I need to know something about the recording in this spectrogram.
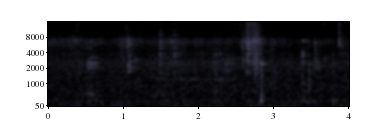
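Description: Near silence, with a few faint, scattered clicks of spoon and fork against cups and dishes during eating.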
